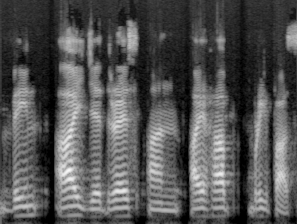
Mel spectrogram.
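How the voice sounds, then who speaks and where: In a Colombian accent, a man speaks at a medium pitch and a very slow pace with fairly even intonation. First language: Spanish. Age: 40s. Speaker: adult English student. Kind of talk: class presentation. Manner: halting, with many hesitations.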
